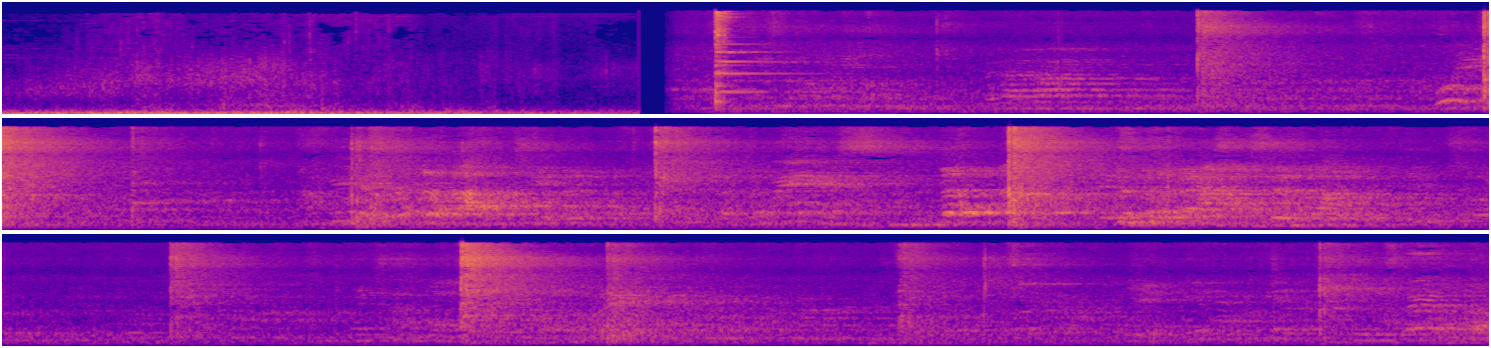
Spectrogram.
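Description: Badminton rackets striking a shuttlecock in a rally, sharp hits every one to two seconds that echo in a large indoor hall. They follow a loud, deep rumbling sound effect that cuts off suddenly about three seconds in.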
